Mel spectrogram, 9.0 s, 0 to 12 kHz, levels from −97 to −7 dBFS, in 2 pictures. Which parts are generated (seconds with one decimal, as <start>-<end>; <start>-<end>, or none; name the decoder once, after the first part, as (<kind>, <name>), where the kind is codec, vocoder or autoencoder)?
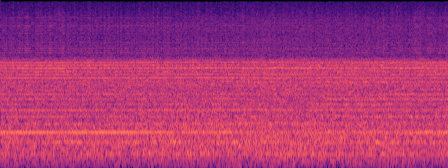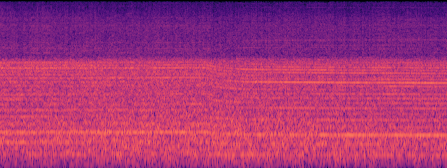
2.4-6.0 (vocoder, Vocos)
